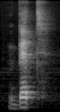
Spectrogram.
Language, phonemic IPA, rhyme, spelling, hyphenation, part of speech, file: Dutch, /bɛt/, -ɛt, bed, bed, noun, Nl-bed.ogg
- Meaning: 1. bed (furniture for sleeping) 2. patch, bed 3. layer, often a substratum 4. bed of a body of water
